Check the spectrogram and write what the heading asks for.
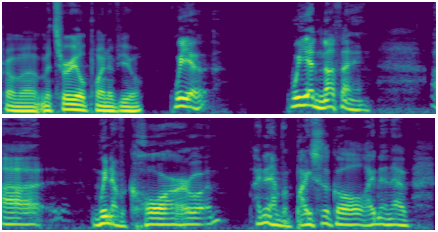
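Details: Adult man with a sometimes noticeable stuttering that varies in severity; described by the host as a pretty strong stutter; stuttering.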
